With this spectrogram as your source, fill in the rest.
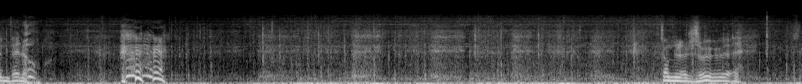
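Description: A bicycle frame rattles over bumps.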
